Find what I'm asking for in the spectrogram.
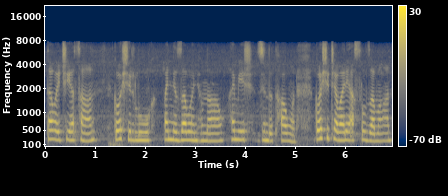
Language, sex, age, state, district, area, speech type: Kashmiri, female, 18-30, Jammu and Kashmir, Baramulla, rural, spontaneous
